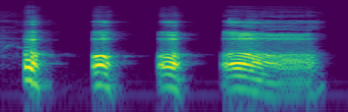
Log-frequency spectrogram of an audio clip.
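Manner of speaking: hammed-up villain ha ha; a lightly hammed horror host laugh; mock evil laugh. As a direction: fake cackle after every line. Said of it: "you gotta be like".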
